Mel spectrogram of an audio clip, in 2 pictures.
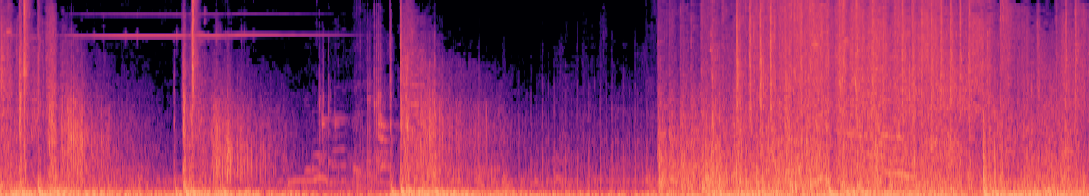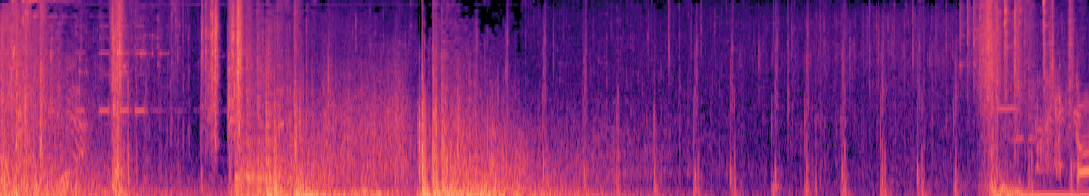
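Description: Frag grenade explosions and gunfire in Call of Duty: Black Ops Cold War team deathmatch, loud booming blasts with bursts of rapid automatic fire and scattered single shots, intense and close throughout.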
